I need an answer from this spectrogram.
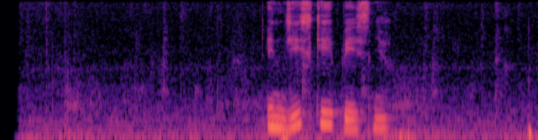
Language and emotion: Russian, neutral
